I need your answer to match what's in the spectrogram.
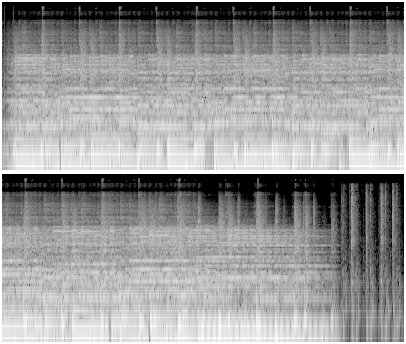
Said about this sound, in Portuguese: Toca a máquina de escrever.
